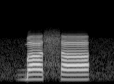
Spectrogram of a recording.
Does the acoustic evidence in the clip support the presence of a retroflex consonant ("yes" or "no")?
no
